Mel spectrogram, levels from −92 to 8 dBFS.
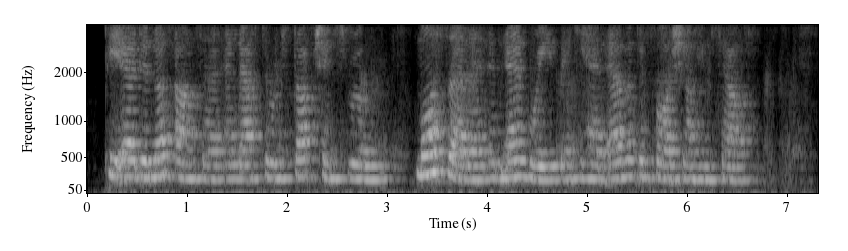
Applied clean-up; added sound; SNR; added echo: neural separator model SepFormer DNS4.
